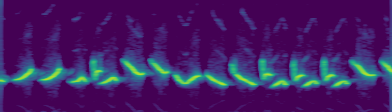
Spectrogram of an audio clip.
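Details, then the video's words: Chestnut-bellied seed finch (curió) singing free in nature: a rapid, unbroken run of clear, sweet whistles, each slurred up or down, about four notes a second, with no other sounds. "Lindo curió cantando"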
